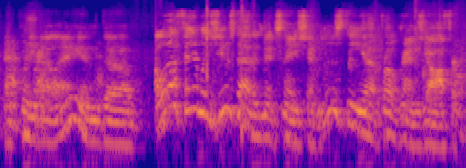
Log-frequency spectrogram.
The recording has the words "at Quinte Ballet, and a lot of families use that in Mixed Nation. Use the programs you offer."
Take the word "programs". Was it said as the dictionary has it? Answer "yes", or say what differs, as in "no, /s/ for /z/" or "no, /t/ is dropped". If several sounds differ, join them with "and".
yes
